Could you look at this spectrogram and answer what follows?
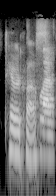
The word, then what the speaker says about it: Taylor-Klaus: Klaus, Taylor-Klaus.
